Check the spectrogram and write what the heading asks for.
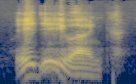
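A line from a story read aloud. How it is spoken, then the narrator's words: Quiet. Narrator (Russian): тихо сказал Илья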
